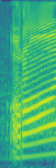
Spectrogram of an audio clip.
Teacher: karena harokatnya fathah maka dibacanya tebal ya tafkhim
